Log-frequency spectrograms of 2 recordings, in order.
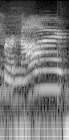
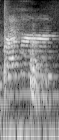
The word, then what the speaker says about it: Brevard: Usually people say Bernard, Boulevard, and like... – Somewhere. – Brevard.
